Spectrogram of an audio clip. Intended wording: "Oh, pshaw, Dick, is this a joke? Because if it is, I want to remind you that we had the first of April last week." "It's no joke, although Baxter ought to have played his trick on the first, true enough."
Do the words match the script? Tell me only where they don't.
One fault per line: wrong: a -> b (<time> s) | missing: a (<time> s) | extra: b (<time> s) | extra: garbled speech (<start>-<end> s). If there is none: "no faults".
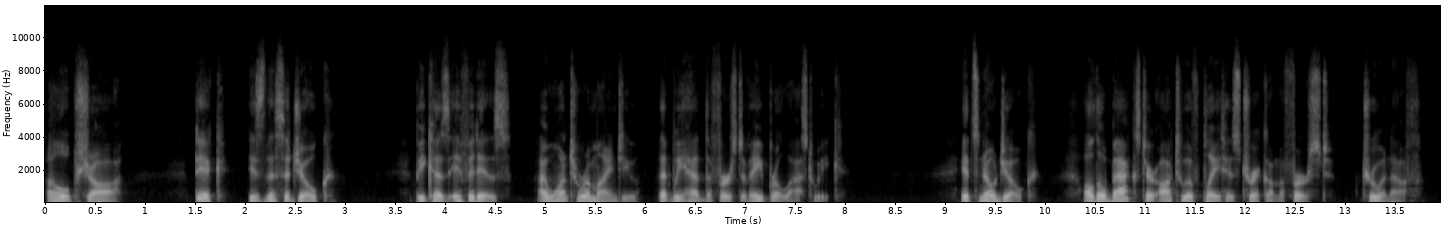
no faults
